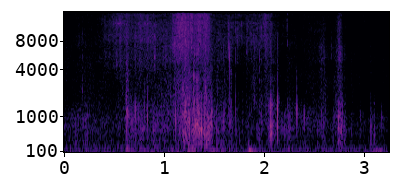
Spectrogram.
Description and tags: Walking in crunchy dry grass to simulate running in grassy field.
